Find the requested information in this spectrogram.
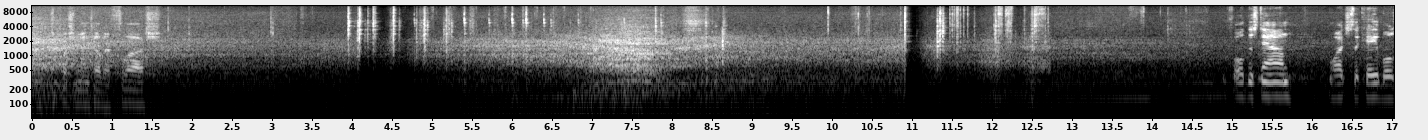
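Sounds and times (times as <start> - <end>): vehicle passing by: 0.0 - 1.3, 5.5 - 10.9, 11.7 - 15.4.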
